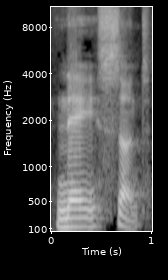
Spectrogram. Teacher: this word has two syllables, and the stress is on that first syllable. It has the long A sound, nascent. That second syllable has that schwa, nascent.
